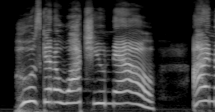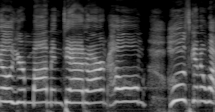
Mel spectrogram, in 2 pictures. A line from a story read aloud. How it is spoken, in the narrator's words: I start hearing him yelling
